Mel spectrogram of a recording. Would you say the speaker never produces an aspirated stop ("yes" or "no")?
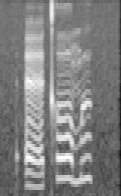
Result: no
